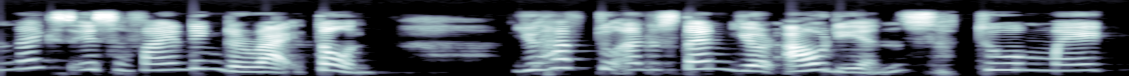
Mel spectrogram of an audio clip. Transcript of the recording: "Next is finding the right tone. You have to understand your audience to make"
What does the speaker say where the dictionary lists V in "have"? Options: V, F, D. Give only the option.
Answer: F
